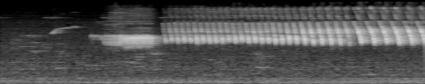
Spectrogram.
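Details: Caged champion canary, loud and with tight pauses, used to prompt canaries that rarely sing: a brief rising chirp, a short held high whistle, then a fast, very regular rattling trill.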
